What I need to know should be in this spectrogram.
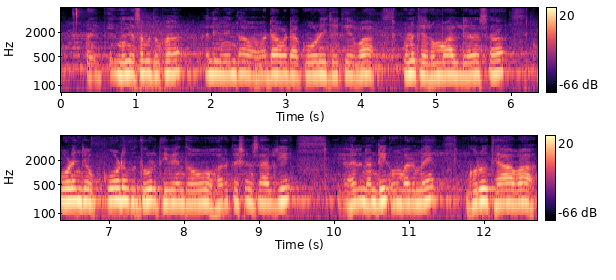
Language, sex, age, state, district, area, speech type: Sindhi, male, 30-45, Gujarat, Junagadh, urban, spontaneous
